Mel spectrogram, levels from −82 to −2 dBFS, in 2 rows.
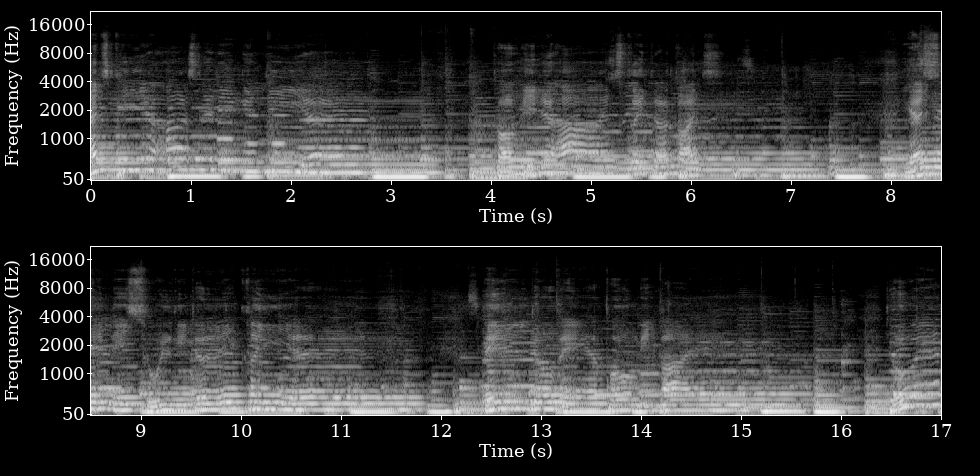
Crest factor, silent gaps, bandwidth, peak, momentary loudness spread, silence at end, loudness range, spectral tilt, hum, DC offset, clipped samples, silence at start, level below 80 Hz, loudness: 14 dB; none; 9.8 kHz; -2 dBFS; 6 LU; 0 s; 2 LU; -9 dB/octave; none; under 0.1%; under 0.1%; 0 s; -36 dBFS; -17 LUFS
